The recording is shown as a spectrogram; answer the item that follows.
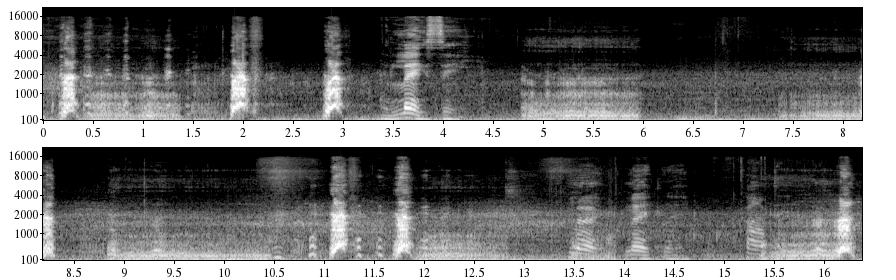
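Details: Family dog Lacy reacting to the Chick-fil-A cow with repeated loud barks spaced a few seconds apart and low growling between them, while a person talks to her throughout.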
